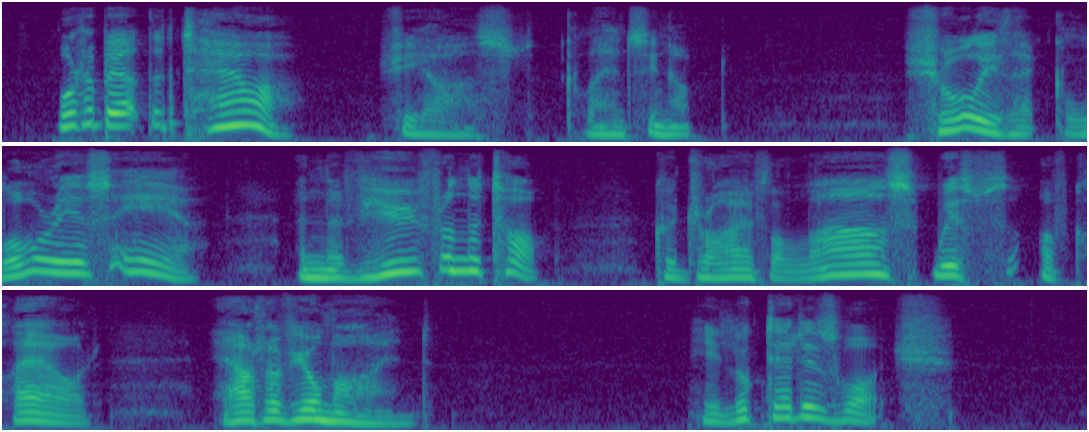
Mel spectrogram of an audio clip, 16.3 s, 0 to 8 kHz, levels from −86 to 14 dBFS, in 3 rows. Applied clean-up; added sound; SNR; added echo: none; none; none; none.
